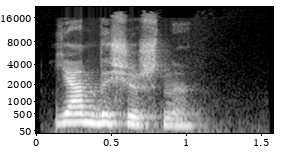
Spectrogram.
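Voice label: "яндысьыштны", Komi, female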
